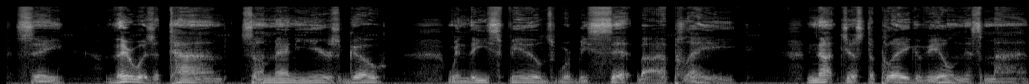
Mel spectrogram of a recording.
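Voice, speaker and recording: Putting on a character voice, a man talks at a very deep, low pitch and a fairly slow pace. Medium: read story.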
